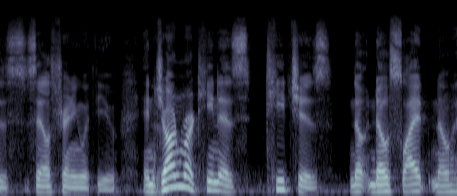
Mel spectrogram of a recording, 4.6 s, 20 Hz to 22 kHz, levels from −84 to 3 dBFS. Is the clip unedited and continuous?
yes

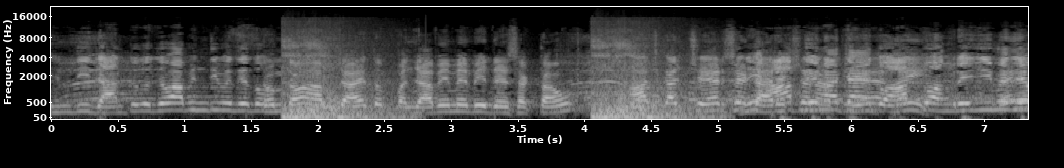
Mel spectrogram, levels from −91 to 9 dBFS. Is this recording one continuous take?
no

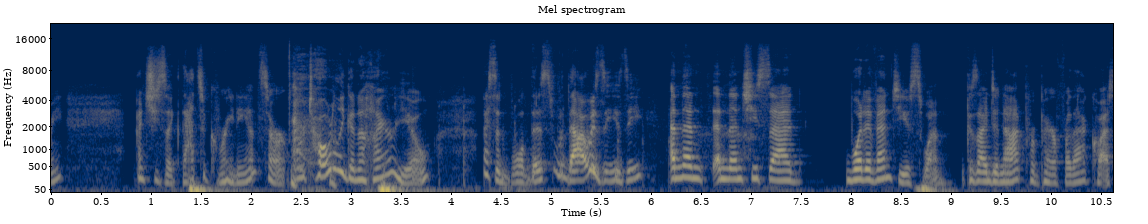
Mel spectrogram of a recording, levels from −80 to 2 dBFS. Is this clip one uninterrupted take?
yes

